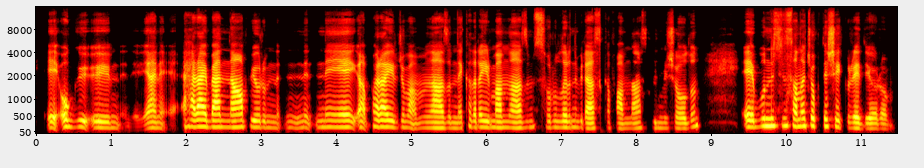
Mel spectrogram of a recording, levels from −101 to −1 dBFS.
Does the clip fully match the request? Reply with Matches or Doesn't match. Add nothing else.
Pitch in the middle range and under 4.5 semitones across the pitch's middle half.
Matches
